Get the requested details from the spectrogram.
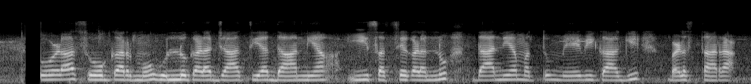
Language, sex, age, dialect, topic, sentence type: Kannada, female, 25-30, Central, agriculture, statement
